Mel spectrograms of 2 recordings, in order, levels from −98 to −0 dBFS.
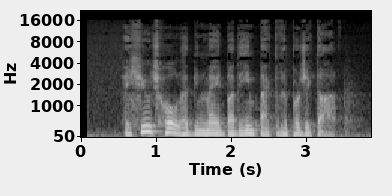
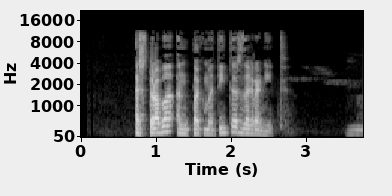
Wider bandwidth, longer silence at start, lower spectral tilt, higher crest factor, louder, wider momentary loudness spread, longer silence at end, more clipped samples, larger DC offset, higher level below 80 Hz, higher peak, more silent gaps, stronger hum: first, 16 kHz vs 11.5 kHz; second, 0.55 s vs 0.75 s; first, -7.5 dB/octave vs -4.5 dB/octave; second, 16 dB vs 22 dB; second, -25 LUFS vs -20 LUFS; about the same, 10 LU vs 11 LU; first, 0.3 s vs 0 s; neither; neither; first, -48 dBFS vs -66 dBFS; second, -8 dBFS vs 0 dBFS; neither; neither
